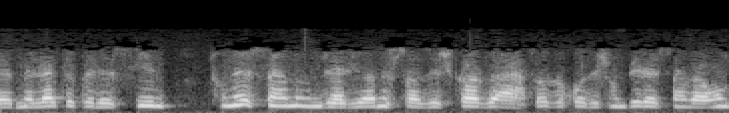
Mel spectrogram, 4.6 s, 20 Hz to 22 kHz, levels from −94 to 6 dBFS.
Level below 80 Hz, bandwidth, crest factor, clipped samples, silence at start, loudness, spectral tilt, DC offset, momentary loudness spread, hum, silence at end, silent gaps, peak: -54 dBFS; 4 kHz; 14 dB; under 0.1%; 0 s; -15 LUFS; -3 dB/octave; under 0.1%; 8 LU; none; 0 s; none; 0 dBFS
